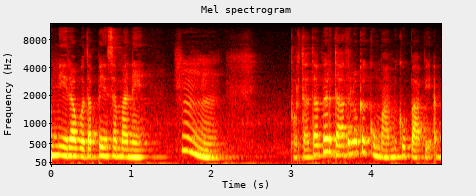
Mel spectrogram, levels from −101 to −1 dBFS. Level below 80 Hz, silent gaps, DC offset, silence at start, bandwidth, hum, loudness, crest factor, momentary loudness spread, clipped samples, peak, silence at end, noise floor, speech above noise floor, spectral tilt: -60 dBFS; none; under 0.1%; 0 s; 10.5 kHz; none; -25 LUFS; 18 dB; 14 LU; under 0.1%; -8 dBFS; 0 s; -53 dBFS; 29 dB; -8 dB/octave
